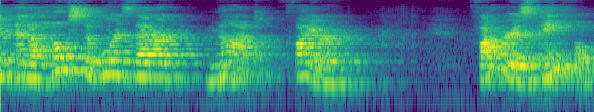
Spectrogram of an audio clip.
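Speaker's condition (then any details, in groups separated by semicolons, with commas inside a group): No condition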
